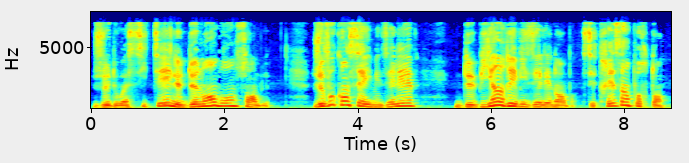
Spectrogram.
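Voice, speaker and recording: A woman teacher slowly explaining and repeating examples to her students, talking to them directly. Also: fairly low pitch, sing-song, a little mellow, dull audio. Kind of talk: slow classroom explanation.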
